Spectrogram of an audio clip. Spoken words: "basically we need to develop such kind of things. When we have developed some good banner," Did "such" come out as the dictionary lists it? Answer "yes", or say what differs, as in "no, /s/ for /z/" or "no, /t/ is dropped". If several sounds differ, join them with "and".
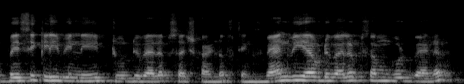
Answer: yes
